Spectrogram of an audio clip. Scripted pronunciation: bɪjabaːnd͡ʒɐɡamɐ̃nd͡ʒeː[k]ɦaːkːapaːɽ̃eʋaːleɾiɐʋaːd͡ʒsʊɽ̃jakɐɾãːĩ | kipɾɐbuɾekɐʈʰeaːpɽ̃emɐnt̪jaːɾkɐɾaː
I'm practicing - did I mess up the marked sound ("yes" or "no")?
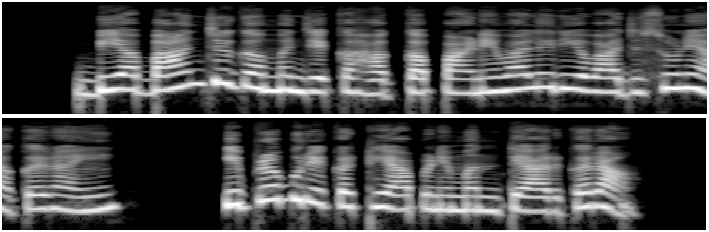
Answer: no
